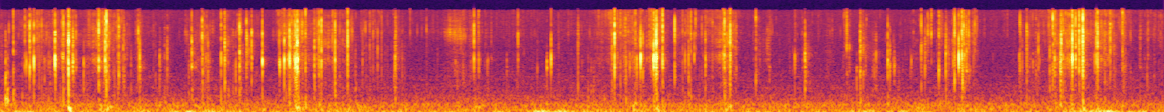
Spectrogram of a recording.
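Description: Long nails crinkle and scratch the clear plastic wrap around a bundle of three white cardboard deodorant boxes held in front of a microphone. The sound is a quiet, bright, papery crackle with short, sharp crinkling bursts that die away almost instantly, over a faint low rumble.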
